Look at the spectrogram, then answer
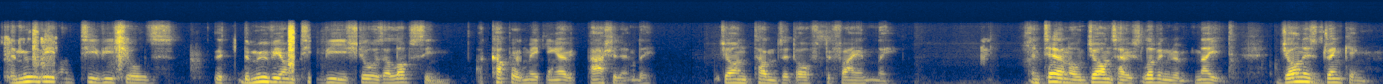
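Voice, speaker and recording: A man's voice: medium pitch, measured pace, a little mellow, slight background noise, poor audio. A man reading stage directions as scripted narration at a drama table read.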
